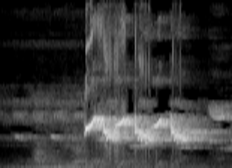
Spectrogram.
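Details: Home-kept orange-headed thrush singing one brief loud phrase, a rich warbled whistle that wavers and then fades, used to stir other thrushes into singing.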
